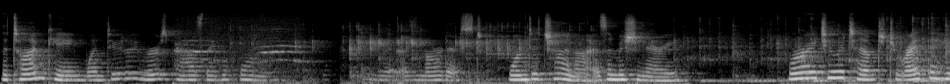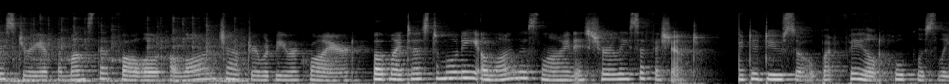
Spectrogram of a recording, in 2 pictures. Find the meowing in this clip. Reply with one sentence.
The meowing can be heard from 1.7 to 3.1 s.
